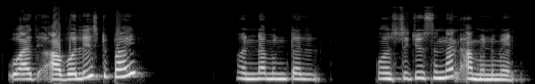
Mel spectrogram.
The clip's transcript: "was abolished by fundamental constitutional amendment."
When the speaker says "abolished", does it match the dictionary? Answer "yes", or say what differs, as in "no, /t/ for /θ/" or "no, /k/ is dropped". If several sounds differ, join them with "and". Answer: no, /s/ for /ʃ/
